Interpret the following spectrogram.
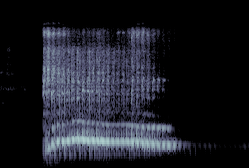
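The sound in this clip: A single motorboat lip trill, done as a vocal warm-up before speaking, gives a rapid fluttering buzz at a steady pitch for about a second, then quickly fades out.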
